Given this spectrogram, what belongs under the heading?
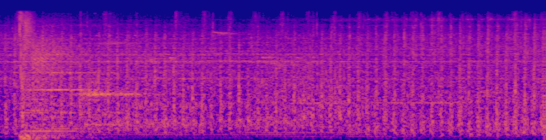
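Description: Helicopter in the video game Watch Dogs whirring with a steady rotor chop, alongside bursts of gunfire, sustained and fairly loud with no talking.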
